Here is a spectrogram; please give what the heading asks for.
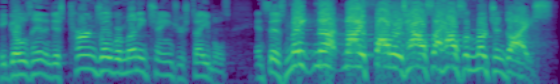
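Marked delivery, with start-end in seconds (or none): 2.9-5.6 high, loud commanding cry; angry rebuke. Acted. Jesus rebuking the money changers in the temple, angry shout. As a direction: drive them out with a furious shout.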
